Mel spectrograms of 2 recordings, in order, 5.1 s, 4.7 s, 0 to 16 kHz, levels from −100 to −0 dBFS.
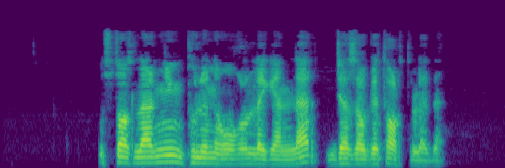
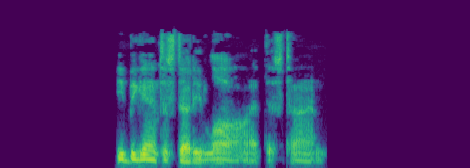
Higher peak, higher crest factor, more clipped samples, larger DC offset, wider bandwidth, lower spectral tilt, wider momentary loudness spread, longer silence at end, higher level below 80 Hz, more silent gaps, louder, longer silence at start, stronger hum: about the same, -2 dBFS vs -2 dBFS; about the same, 20 dB vs 20 dB; neither; neither; about the same, 8.2 kHz vs 8 kHz; about the same, -6 dB/octave vs -5 dB/octave; about the same, 12 LU vs 13 LU; second, 0.65 s vs 1.45 s; about the same, -60 dBFS vs -58 dBFS; neither; about the same, -20 LUFS vs -20 LUFS; second, 1 s vs 1.2 s; neither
